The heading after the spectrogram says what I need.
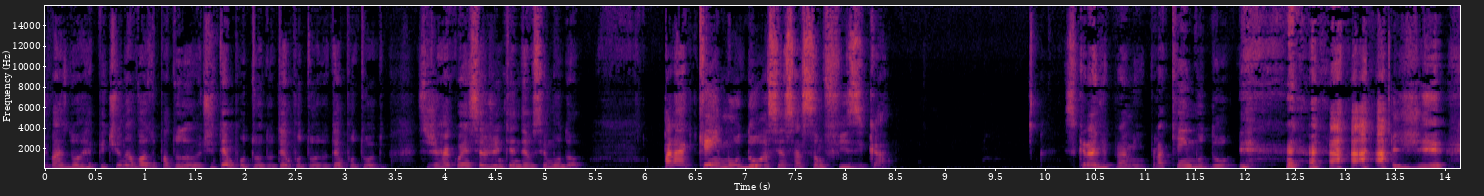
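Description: A man with a Brazilian Portuguese accent who coaches a live audience through an exercise. He repeats his instructions and checks in with short tags. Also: medium pitch. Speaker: coach hosting a live session.

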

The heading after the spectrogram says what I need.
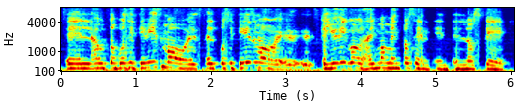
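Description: A woman's voice: mid-range voice, steady tone, normal speed, husky, faint music behind. A woman co-hosting a casual talk, chiming in conversationally with hesitant restarts. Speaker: co-host.

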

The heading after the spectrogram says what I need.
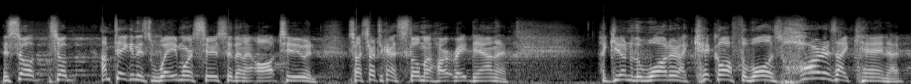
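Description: A man's voice: sits high, brisk, poor audio. A man in his thirties, a pastor preaching a sermon in a church and acting out the dialogue in his stories. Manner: animated storyteller who acts out dialogue. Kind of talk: sermon with storytelling. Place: church sanctuary.

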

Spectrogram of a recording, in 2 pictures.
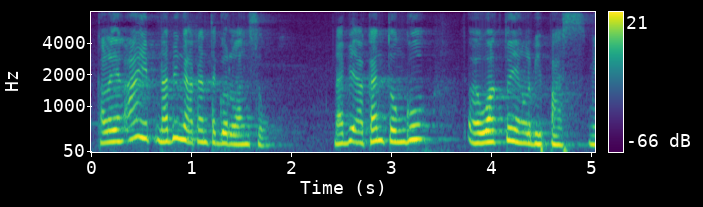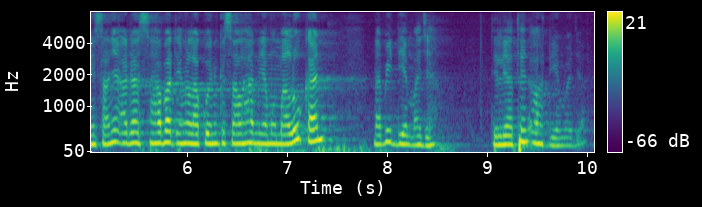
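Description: A woman preacher giving a casual religious talk, telling stories in a chatty, lively way with colloquial asides. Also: mid-range voice, quick pace.

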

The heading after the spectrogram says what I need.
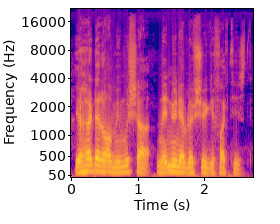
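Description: A man of twenty, a guest in a casual chat, relaxed and slangy. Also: medium pitch, dry recording, studio quality. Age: 20s.

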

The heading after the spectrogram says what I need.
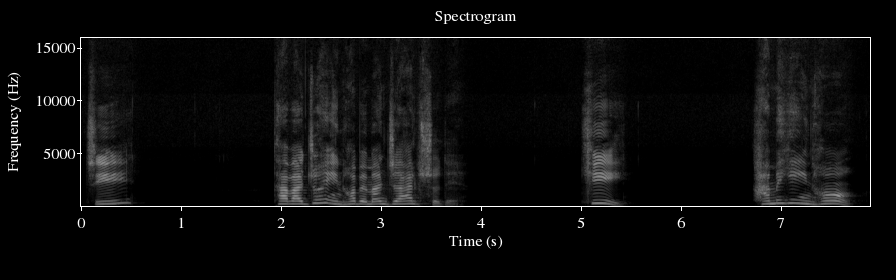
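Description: Agitated fugitive man, yelling, pitched up and loud; a woman reading puts him on in an audiobook. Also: expressive, pauses often. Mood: panicked. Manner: agitated, shouting. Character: jumpy paranoid man on the run, hot-tempered.

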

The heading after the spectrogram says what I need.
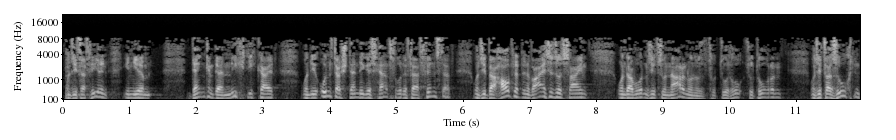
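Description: A male pastor preaching a sermon, animated, swinging between loud bursts and low asides. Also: breathy edge.

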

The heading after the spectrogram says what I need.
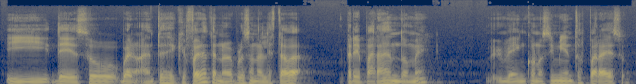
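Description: A man in his thirties with a Venezuelan accent, co-hosting a casual chat and telling stories with lively acted-out quotes. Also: fairly low pitch, a little fast. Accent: Venezuelan Spanish. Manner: animated storytelling, acts out quoted voices. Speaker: podcast co-host.

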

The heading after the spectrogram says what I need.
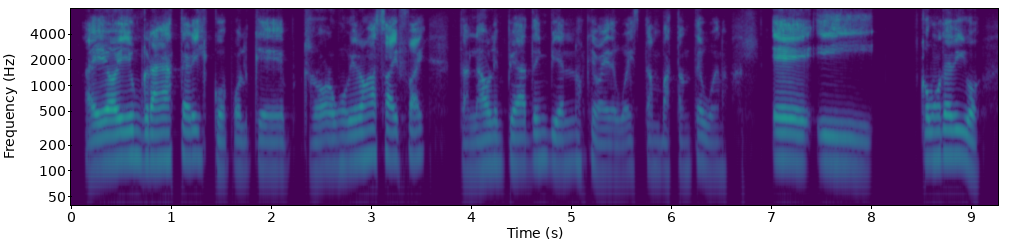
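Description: A man's voice: medium pitch, a little mellow. Puerto Rican man, casual slangy podcast talk. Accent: Puerto Rican Spanish. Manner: informal, slangy, peppers Spanish with English. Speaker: podcast co-host. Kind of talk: casual wrestling podcast commentary.

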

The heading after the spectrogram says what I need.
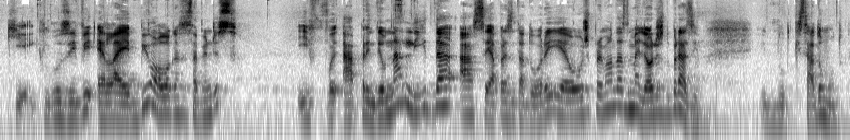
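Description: A middle-aged woman with a Brazilian Portuguese accent, a podcast guest who tells stories in a lively way and acts out the dialogue. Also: sits low, brisk. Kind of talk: conversational storytelling.

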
